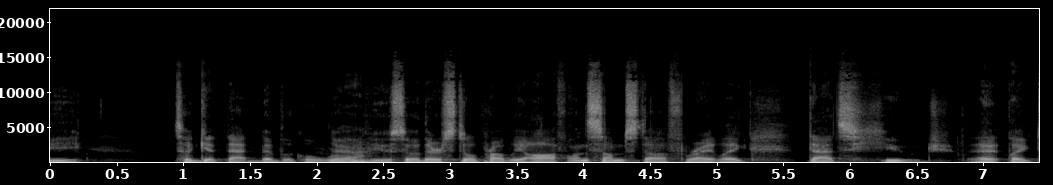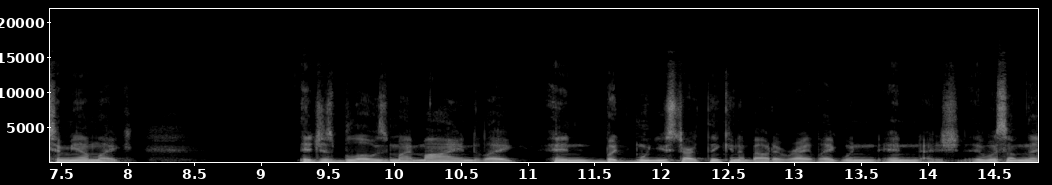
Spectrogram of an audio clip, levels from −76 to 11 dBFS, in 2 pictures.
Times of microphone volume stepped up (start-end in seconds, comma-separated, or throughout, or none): none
